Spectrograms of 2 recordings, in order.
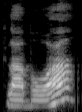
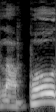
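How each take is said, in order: First: The word ends with the final vowel sound. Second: The word ends without the final vowel sound. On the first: "I don't" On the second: "Some will just say La Bo. They'll make this aleph on the end silent"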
